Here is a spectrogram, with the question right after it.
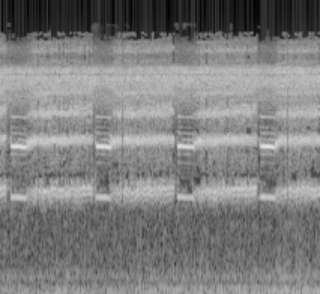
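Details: Loud, continuous high whistle-like buzzing of a garengpung cicada in a midday garden, broken into segments by brief stutters roughly every second.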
